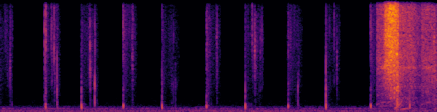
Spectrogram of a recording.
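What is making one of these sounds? Footsteps tap quickly and evenly on a hard floor.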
